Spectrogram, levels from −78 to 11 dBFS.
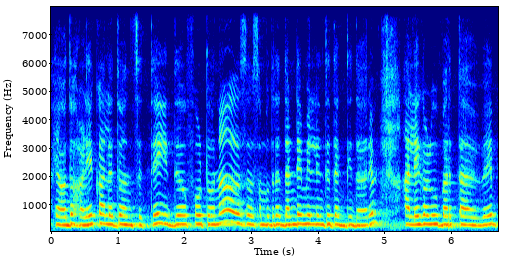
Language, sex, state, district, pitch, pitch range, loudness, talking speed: Kannada, female, Karnataka, Dakshina Kannada, 300 Hz, 285-315 Hz, -12 LUFS, 115 wpm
